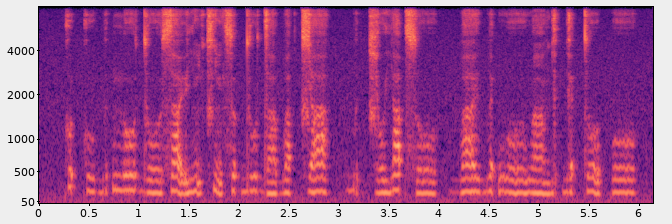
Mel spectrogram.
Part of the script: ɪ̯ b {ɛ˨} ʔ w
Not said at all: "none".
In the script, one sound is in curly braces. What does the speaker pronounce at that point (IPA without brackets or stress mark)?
ɛ˦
